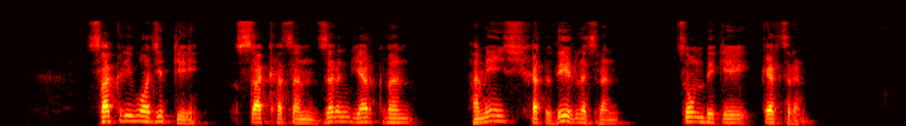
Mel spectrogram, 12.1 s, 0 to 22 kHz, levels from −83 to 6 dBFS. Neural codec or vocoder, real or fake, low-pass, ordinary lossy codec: codec, 24 kHz, 3 kbps, HILCodec; fake; 10.8 kHz; AAC, 32 kbps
